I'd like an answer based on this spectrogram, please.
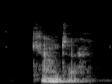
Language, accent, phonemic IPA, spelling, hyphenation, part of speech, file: English, Southern England, /ˈkaʊn.tə/, counter, count‧er, noun / adverb / verb / adjective, LL-Q1860 (eng)-counter.wav
- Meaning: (noun) 1. One who counts 2. A reckoner; someone who collects data by counting; an enumerator 3. An object (now especially a small disc) used in counting or keeping count, or as a marker in games, etc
